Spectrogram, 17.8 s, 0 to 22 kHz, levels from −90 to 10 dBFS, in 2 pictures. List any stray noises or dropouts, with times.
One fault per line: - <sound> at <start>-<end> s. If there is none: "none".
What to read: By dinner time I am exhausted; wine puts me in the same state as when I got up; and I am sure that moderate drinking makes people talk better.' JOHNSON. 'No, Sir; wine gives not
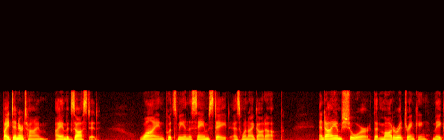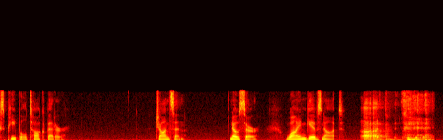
- laugh at 16.1-17.6 s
